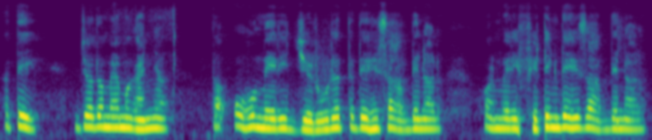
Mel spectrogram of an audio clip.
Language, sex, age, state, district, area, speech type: Punjabi, male, 45-60, Punjab, Ludhiana, urban, spontaneous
